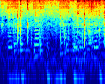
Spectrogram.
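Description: Tomato paste sizzling in hot oil in a pan, a steady crackling hiss of frying with stirring scrapes running through it, fairly loud and continuous with no talk.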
